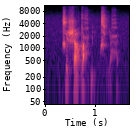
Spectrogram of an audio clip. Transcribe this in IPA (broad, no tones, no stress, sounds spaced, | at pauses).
t͡ɕ i ʂ e dˤ ø ħ ɓ ḭ t͡ɕʰ ḭ ħ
